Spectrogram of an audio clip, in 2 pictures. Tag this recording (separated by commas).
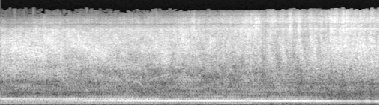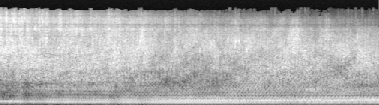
airplane flyby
